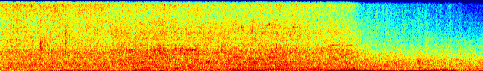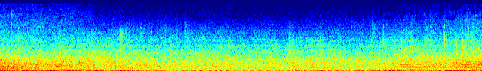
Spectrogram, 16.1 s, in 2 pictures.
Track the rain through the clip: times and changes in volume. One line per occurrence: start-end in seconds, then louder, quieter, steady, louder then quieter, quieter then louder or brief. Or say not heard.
0.0-16.0 quieter.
